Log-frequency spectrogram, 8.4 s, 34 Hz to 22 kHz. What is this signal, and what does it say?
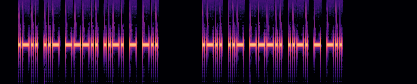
Morse code, heard as a keyed tone, about 28 wpm, 700 Hz. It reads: LU8FTD LU8FTD
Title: DXCC-100 Call Signs - 6 Characters - Repeated 2x - 28wpm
